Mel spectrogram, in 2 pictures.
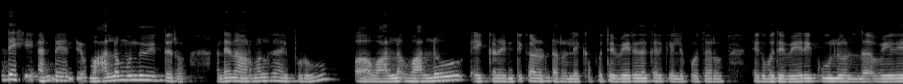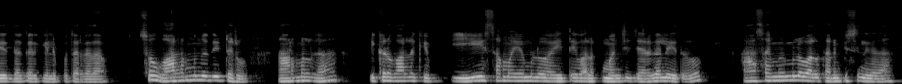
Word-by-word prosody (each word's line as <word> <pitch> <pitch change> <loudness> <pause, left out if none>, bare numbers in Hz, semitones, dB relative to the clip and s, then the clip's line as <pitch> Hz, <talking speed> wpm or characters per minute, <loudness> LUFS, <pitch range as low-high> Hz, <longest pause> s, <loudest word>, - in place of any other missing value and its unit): అంటే 230 +3 +2 0.3
అంటే 185 +3 0
అంటే - - -4 0.2
వాళ్ళ 160 +6 +2
ముందు 210 +1 +3
తిట్టరు. 160 -8 -2 0.3
అంటే 145 +2 0
నార్మల్‌గా 155 +4 0
ఇప్పుడు 140 -1 -3 0.5
ఆహ్, - - +1
వాళ్ళ 135 +1 +3 0.2
వాళ్ళు 145 +4 +3 0.4
ఇక్కడ 145 0 -3
ఇంటికాడ 140 +1 -1
ఉంటారు. 140 -3 -3
లేకపోతే 130 +1 -4
వేరే 140 +1 +4
దగ్గరికి 140 -1 -2
వెళ్ళిపోతారు 130 0 -3 0.3
లేకపోతే 140 0 +1
వేరే 140 +2 +4
కూలోల్లుదా 140 -2 +3
వేరే 140 +1 +4 0.2
దగ్గరికి 135 0 -2
వెళ్ళిపోతారు 130 -1 -4
కదా! 125 0 -2 0.4
సో, - - -1
వాళ్ళ 165 +3 +2
ముందు 200 -1 +2
తిట్టరు. 155 -8 +1 0.4
నార్మల్‌గా 155 0 0 0.5
ఇక్కడ 175 +3 +1
వాళ్ళకి 165 -1 -2 0.4
ఏ 150 - +5 0.2
సమయంలో 170 -1 0
అయితే 145 +2 +1
వాళ్ళకి 145 +1 0
మంచి 140 +2 +1
జరగలేదో 145 0 +1 0.6
ఆ - - +2
సమయంలో 180 +2 +2
వాళ్ళకి 155 -2 +1
అనిపిస్తుంది 155 +1 0
కదా! 135 +1 -3
145 Hz, 145 wpm, -25 LUFS, 140-165 Hz, 0.6 s, ఏ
